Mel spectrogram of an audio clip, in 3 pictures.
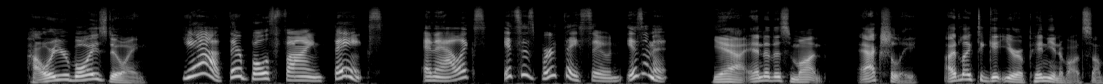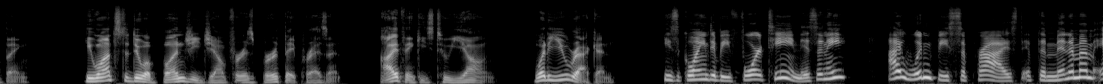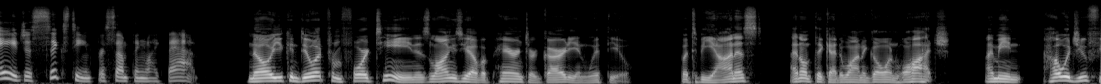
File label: Conversation; Real Heroes 4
